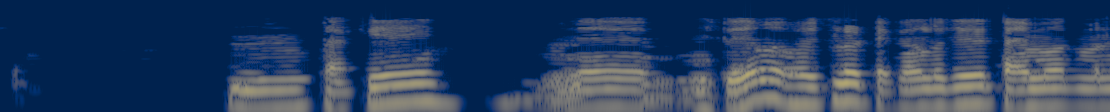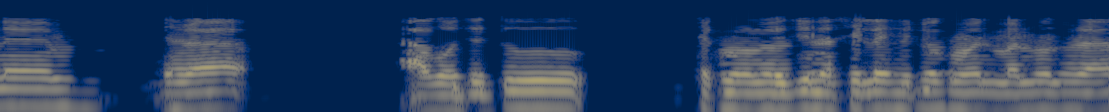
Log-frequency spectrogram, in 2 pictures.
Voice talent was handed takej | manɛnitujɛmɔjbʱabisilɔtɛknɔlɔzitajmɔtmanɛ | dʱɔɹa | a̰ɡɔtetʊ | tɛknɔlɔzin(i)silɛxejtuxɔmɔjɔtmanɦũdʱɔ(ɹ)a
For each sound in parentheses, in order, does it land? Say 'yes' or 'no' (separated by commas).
no, yes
